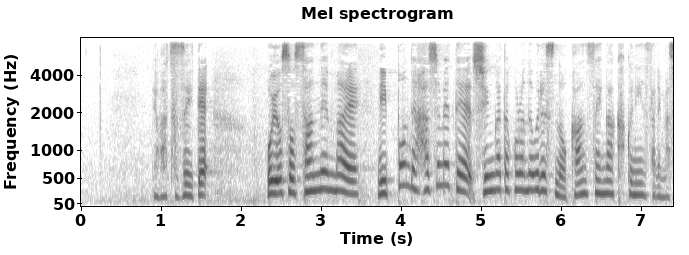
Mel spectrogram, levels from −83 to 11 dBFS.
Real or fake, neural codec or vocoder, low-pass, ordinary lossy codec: real; none; 7.2 kHz; none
